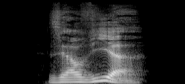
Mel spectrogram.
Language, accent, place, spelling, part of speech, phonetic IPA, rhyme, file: German, Germany, Berlin, servier, verb, [zɛʁˈviːɐ̯], -iːɐ̯, De-servier.ogg
- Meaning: 1. singular imperative of servieren 2. first-person singular present of servieren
